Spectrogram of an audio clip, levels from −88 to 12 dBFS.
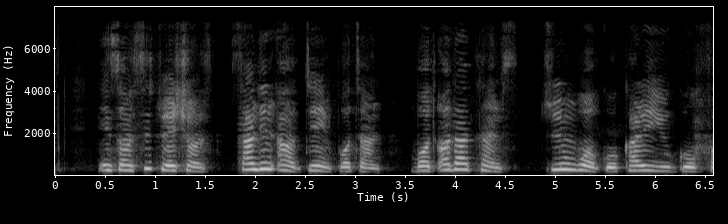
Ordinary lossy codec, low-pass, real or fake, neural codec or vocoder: AAC, 32 kbps; 7.2 kHz; real; none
